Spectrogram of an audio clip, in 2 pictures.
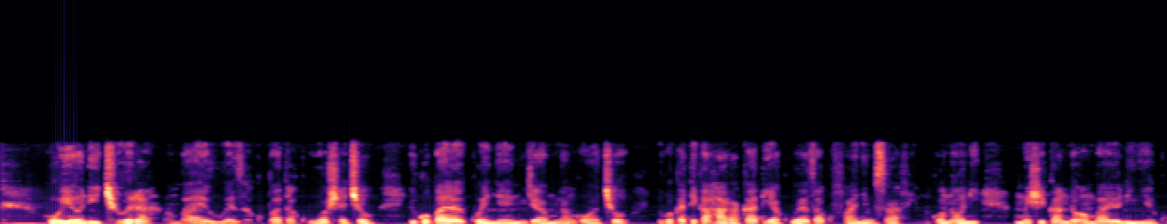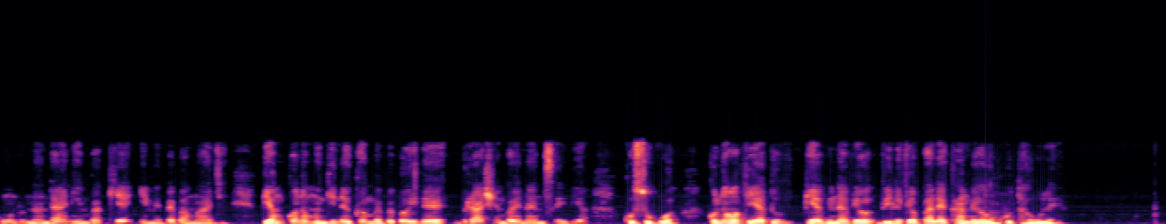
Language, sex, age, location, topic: Swahili, male, 18-24, Kisii, health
